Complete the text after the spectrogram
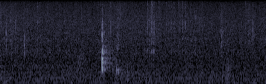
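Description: A spatula scrapes on a metal pan.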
